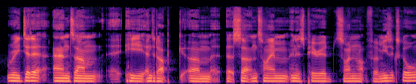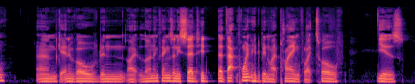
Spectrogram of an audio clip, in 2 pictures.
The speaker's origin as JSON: {"language": "English", "region": "England", "country": "United Kingdom", "tie": "born or raised there", "said": "she moved to England, and I was born in England"}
